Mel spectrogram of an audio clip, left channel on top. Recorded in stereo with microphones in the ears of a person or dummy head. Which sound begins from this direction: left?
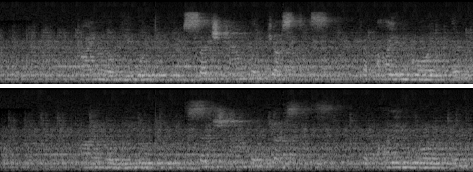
A woman speaking, at 0.8 s.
